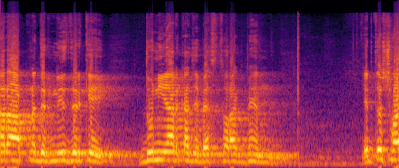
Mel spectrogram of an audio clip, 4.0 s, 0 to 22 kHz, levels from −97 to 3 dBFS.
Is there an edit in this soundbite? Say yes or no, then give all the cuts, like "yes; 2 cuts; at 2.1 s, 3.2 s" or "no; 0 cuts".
yes; 1 cut; at 3.0 s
